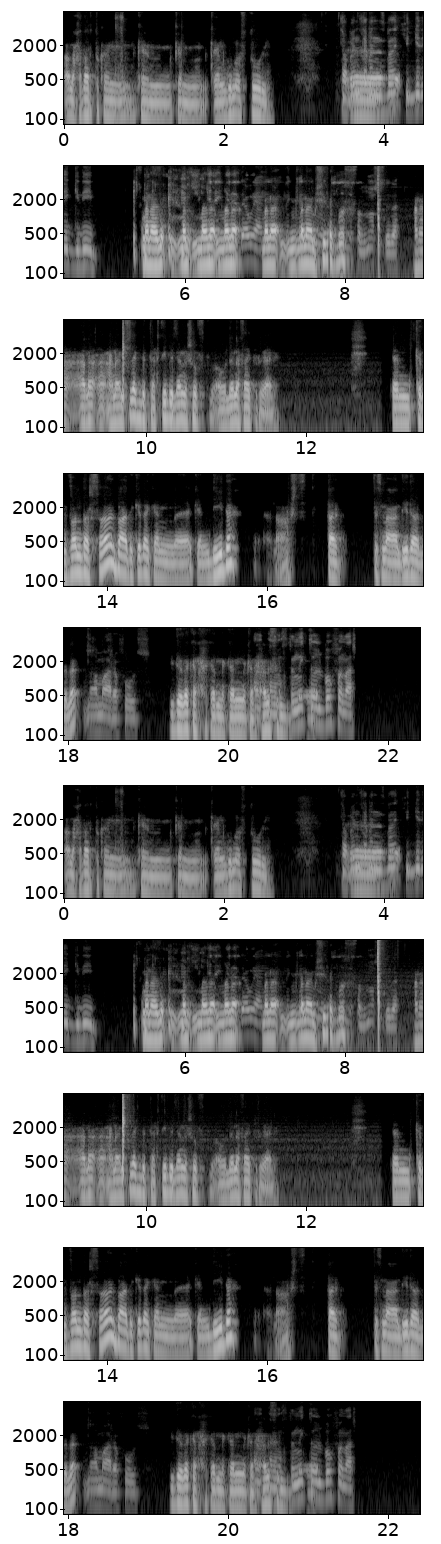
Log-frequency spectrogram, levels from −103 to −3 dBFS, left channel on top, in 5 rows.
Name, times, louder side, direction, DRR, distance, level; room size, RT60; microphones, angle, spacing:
voice 1, 0.0-2.6 3.5-4.2 5.5-8.1 8.9-11.7 12.6-12.7 13.1-15.6 16.1-16.4 16.8-17.0 17.3-18.1 19.3-21.1, left 4 dB, 30° left, 0.4 m, -37 dB
voice 2, 3.5-4.9 5.5-8.7 18.2-19.0 20.3-21.6, left 3 dB, 80° left, 1.0 m, -48 dB
sound 1, 7.9-13.0, right 7 dB, 85° right, 1.7 m, -48 dB
head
